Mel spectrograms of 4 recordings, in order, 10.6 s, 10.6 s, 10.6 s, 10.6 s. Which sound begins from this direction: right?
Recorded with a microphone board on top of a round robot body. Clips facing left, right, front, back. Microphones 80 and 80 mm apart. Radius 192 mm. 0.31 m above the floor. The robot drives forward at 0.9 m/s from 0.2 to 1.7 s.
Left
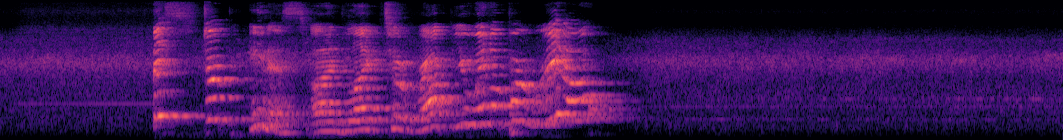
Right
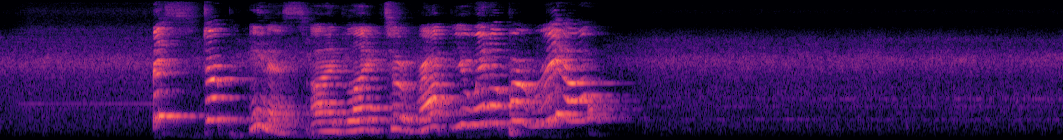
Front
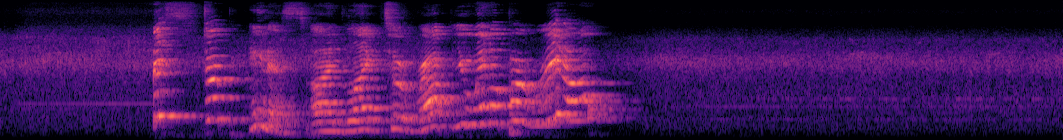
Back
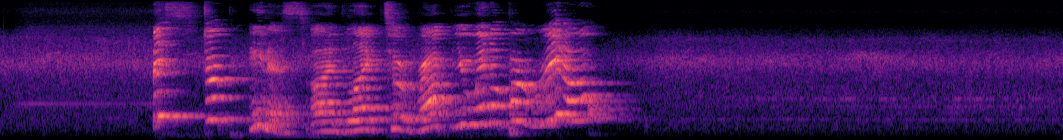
A shout, at 1.5 s.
